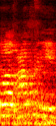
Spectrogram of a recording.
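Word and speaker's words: والعصر: Tapi kalau misalkan kalian mau diberhentikan atau mau diwakafkan, jadi dibacanya wal asr.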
